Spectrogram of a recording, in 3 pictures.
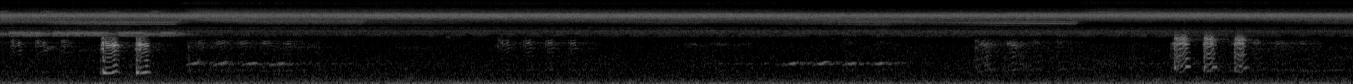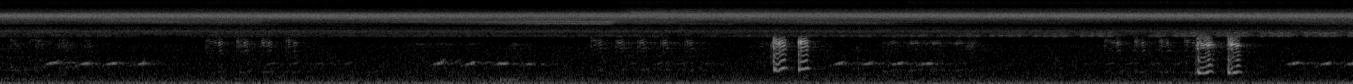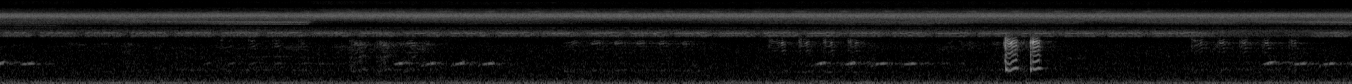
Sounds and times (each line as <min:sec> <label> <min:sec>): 0:00.0 Cicadas cry 0:40.5
0:00.1 Frogs chirping 0:03.1
0:11.7 Frogs chirping 0:13.2
0:21.2 Frogs chirping 0:23.3
0:24.6 Frogs chirping 0:27.6
0:34.8 Frogs chirping 0:37.6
